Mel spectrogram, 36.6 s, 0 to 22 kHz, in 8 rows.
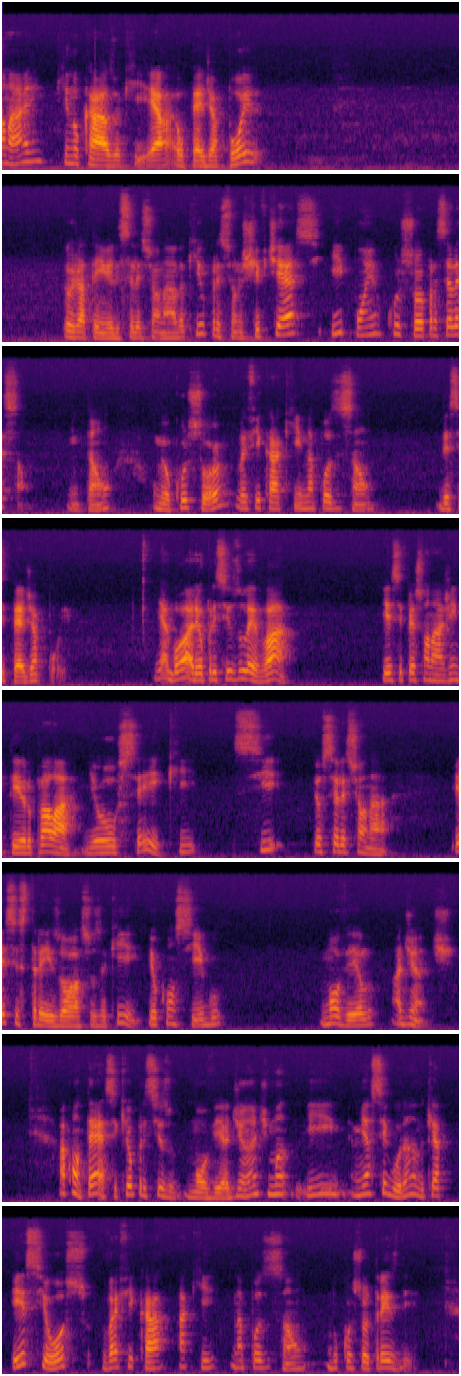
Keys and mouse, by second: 0.1 click, 2.9 click, 5.2 click, 7.0 shift+s, 9.3 middle click, 10.0 ctrl+middle click, 10.7 middle click, 12.1 shift+middle click, 13.4 click, 14.7 middle click, 15.7 middle click, 20.5 click, 22.2 click, 23.0 shift+click, 23.1 shift+click, 25.7 g.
